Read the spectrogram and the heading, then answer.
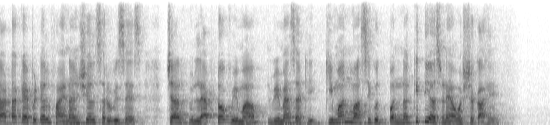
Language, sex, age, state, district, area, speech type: Marathi, male, 18-30, Maharashtra, Raigad, rural, read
